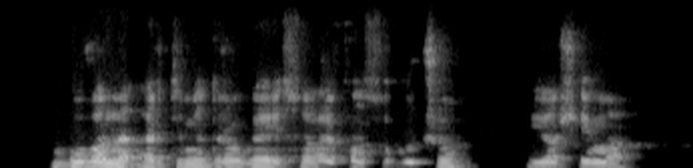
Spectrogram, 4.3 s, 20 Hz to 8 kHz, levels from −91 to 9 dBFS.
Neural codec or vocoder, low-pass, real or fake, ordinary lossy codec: none; 7.2 kHz; real; Opus, 24 kbps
